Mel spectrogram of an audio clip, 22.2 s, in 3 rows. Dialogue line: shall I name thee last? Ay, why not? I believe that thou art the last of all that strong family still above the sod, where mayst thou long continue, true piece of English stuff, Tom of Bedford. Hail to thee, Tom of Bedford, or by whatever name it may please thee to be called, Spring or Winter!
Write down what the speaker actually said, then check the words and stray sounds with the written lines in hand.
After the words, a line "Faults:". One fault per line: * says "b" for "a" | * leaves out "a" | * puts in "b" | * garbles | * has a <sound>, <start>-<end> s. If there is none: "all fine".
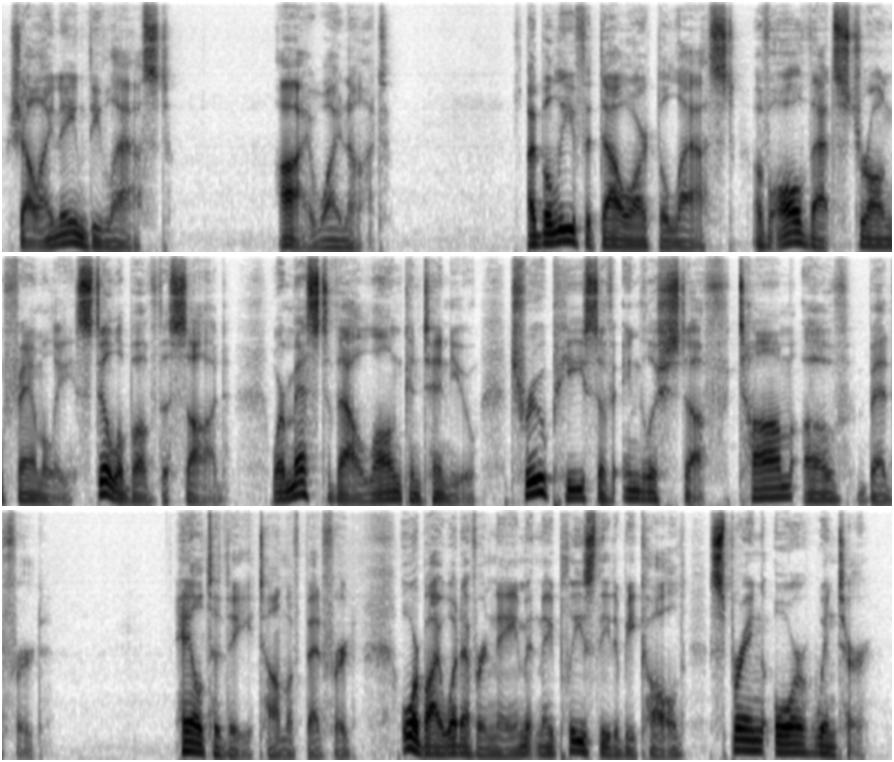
shall I name thee last? Ay, why not? I believe that thou art the last of all that strong family still above the sod, where mayst thou long continue, true piece of English stuff, Tom of Bedford. Hail to thee, Tom of Bedford, or by whatever name it may please thee to be called, Spring or Winter!
Faults:
all fine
